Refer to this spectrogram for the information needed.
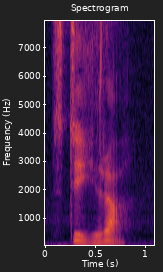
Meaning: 1. govern, rule, control 2. steer, navigate, direct 3. to govern; to require that a certain grammatical case, preposition etc. be used with a word
- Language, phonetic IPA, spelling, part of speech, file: Swedish, [ˈstŷːrä], styra, verb, Sv-styra.ogg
